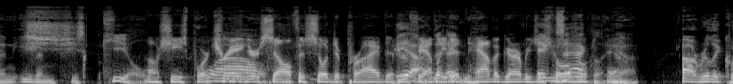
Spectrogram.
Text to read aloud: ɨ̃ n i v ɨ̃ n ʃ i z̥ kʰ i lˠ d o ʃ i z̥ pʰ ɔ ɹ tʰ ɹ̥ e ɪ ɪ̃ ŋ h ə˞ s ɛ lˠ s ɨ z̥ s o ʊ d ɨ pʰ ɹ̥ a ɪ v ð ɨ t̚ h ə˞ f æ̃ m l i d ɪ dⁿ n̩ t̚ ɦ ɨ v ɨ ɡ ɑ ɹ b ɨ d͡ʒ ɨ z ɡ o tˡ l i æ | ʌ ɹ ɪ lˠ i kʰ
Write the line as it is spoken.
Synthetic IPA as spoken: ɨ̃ n i v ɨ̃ n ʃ i z̥ kʰ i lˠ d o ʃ i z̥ pʰ ɔ ɹ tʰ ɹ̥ e ɪ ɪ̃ ŋ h ə˞ s ɛ lˠ f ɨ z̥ s o ʊ d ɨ pʰ ɹ̥ a ɪ v ð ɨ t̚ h ə˞ f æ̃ m l i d ɪ dⁿ n̩ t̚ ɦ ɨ v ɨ ɡ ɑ ɹ b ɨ d͡ʒ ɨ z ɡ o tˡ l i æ | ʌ ɹ ɪ lˠ i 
